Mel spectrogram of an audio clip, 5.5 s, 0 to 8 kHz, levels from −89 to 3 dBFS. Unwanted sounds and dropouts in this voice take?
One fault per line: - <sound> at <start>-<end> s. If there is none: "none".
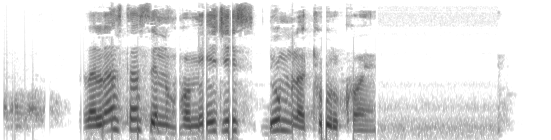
none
